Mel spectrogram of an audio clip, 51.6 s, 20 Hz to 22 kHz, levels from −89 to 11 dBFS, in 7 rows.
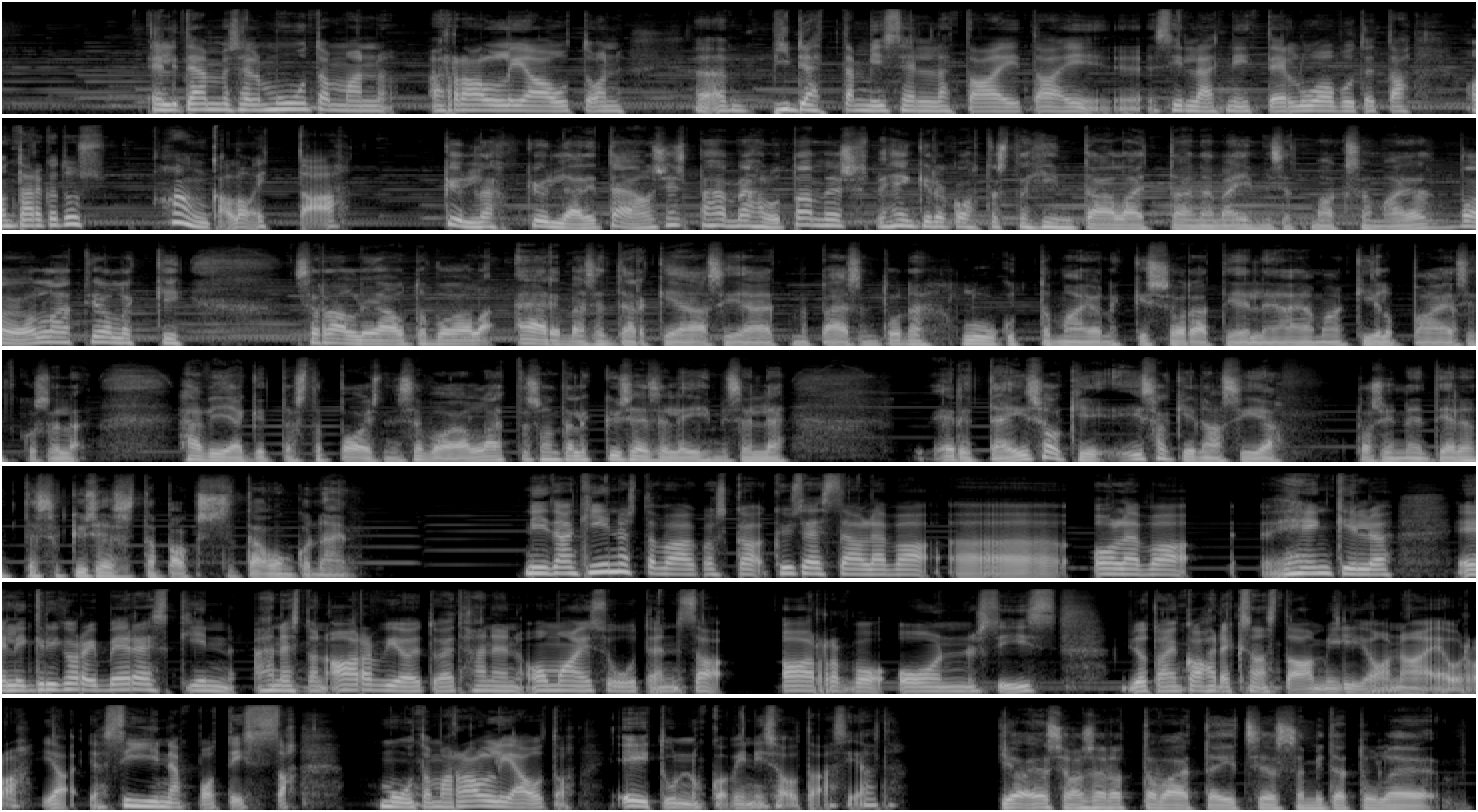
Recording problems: background music; faint; throughout; 25 dB below the speech

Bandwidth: 16 kHz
